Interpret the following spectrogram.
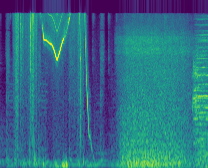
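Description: Edited cartoon sound effects: a high whistling glide that dips and rises about a second in, a second falling glide just after, then a steady rushing whoosh for about a second and a half, with bright musical tones starting right at the end.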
